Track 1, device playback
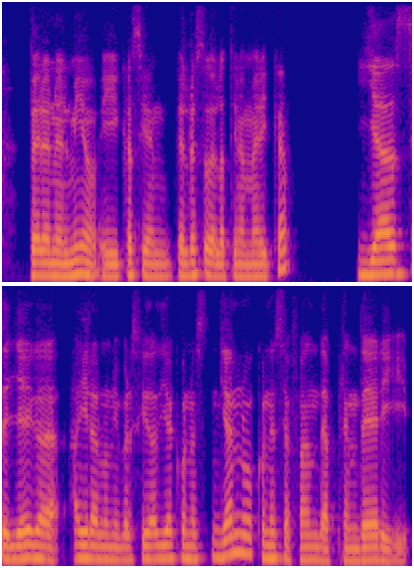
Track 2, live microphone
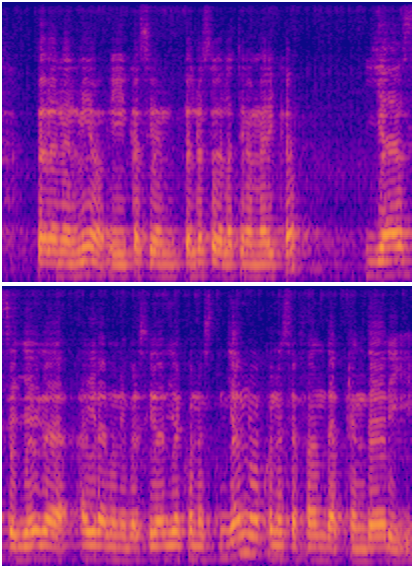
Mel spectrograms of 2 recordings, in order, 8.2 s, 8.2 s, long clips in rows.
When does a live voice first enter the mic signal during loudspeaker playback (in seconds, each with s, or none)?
none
